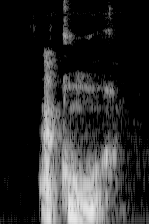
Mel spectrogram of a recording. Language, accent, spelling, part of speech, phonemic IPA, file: French, Canada, accourent, verb, /a.kuʁ/, LL-Q150 (fra)-accourent.wav
- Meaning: third-person plural present indicative/subjunctive of accourir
